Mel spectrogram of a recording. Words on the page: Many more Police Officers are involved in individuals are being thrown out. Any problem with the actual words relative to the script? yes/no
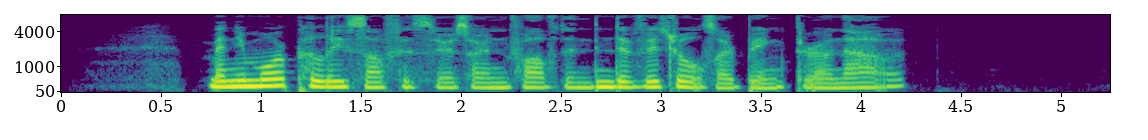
no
